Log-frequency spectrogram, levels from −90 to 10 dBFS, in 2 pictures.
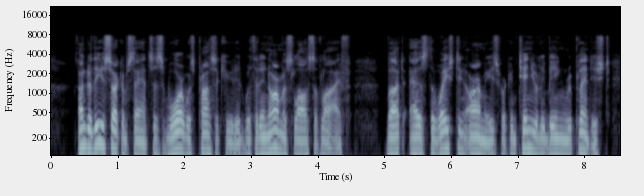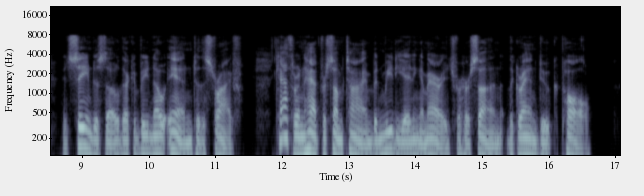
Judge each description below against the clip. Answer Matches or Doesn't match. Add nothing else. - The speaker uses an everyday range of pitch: Matches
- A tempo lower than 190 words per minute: Matches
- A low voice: Matches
